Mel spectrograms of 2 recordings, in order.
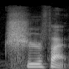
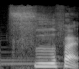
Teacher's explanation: So the ZH and the CH, they kind of get changed into just Z and S.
